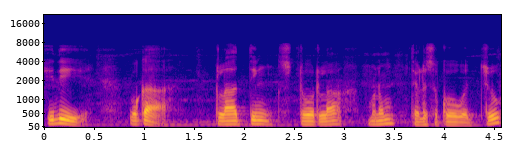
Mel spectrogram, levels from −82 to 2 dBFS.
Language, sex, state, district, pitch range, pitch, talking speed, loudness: Telugu, male, Andhra Pradesh, Sri Satya Sai, 95-120 Hz, 110 Hz, 90 wpm, -20 LUFS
